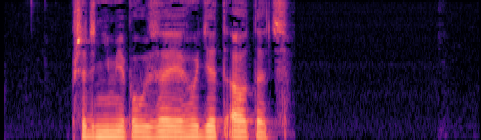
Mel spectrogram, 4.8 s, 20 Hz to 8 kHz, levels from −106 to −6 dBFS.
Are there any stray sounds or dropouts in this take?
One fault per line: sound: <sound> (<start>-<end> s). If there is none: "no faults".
no faults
